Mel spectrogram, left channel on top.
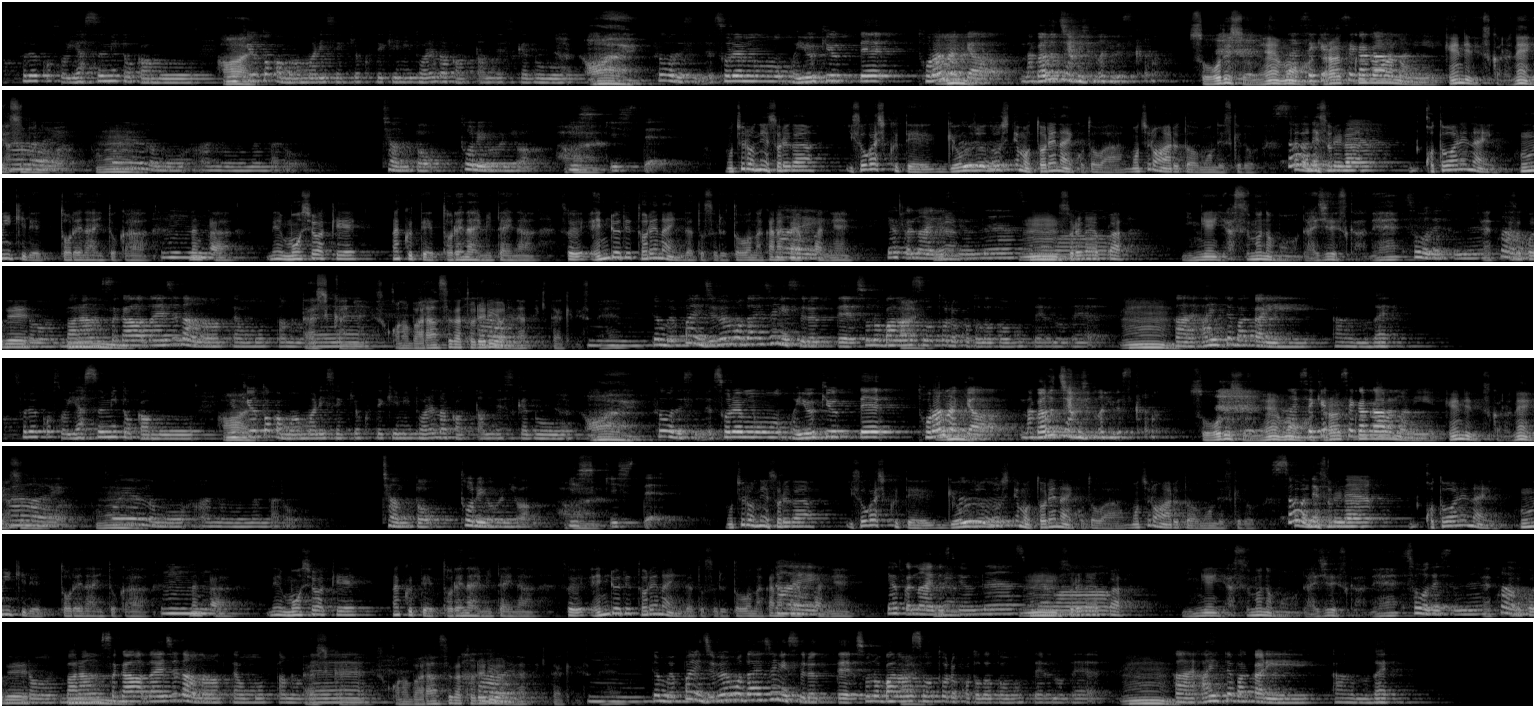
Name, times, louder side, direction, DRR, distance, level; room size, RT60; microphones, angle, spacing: voice 1, 0.2-1.9 2.2-5.7 6.6-8.8 9.1-11.6 12.1-12.5 12.8-13.1 13.5-14.3 15.4-15.9 16.4-18.3 19.1-20.6 21.0-21.9 24.9-25.4 28.1-29.0 32.2-32.8 38.4-38.8 39.5-41.7 44.7-49.9 50.6-51.1 51.8-56.9 57.7-59.8, right 1 dB, 25° right, 5 dB, 1.5 m, -31 dB
voice 2, 2.2-2.5 5.5-6.4 9.3-9.7 11.9-16.8 20.9-21.4 22.6-23.4 23.8-28.9 29.4-32.9 33.3-34.2 34.5-39.1 40.0-40.2 40.8-41.9 42.4-44.6 45.4-46.3 46.6-47.3 49.0-52.2 54.9-55.1 57.1-57.7, left 2 dB, 25° left, 13 dB, 0.6 m, -32 dB
21.0 x 17.5 x 3.5 m, 1.1 s
head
